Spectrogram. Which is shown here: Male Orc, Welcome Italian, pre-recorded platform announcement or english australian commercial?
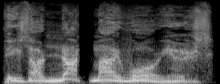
Male Orc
